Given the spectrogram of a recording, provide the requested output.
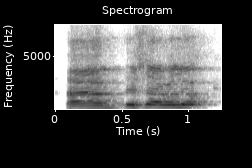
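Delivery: ordinary talk, nothing marked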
